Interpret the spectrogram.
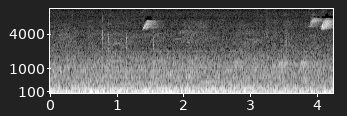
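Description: Quiet low background rumble with a few short, high bird chirps: one about a second and a half in and two in quick succession near the end.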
